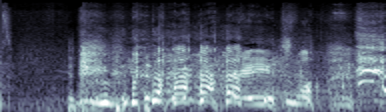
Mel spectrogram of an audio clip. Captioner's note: laughter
